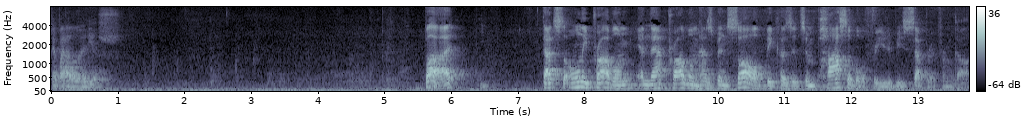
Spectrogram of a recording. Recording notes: VALENCIA LRT. Spoken to a Spanish audience.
